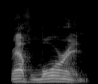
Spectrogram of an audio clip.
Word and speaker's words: Ralph Lauren: agency leadership she even worked at Ralph Lauren Ralph Lauren is how you pronounce it actually uh but notorious 111 is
